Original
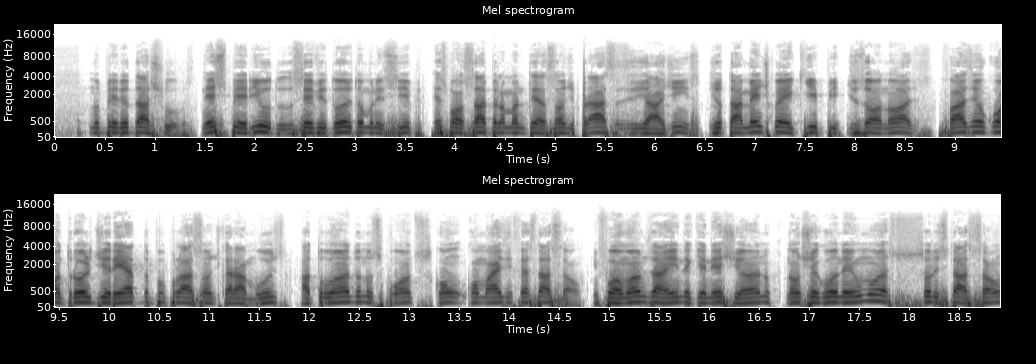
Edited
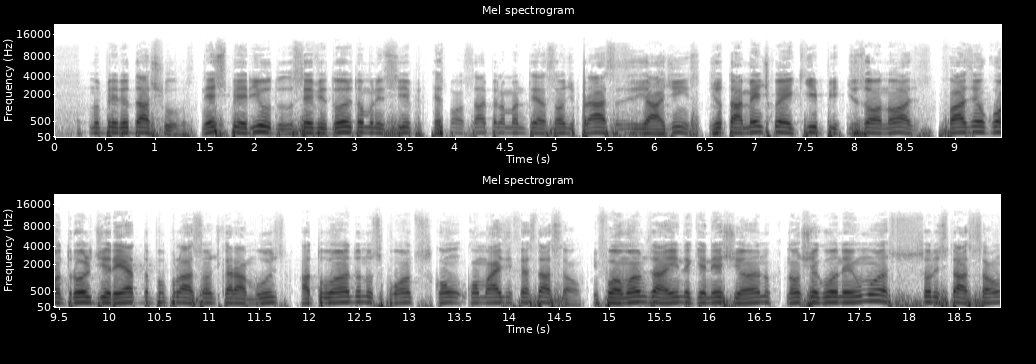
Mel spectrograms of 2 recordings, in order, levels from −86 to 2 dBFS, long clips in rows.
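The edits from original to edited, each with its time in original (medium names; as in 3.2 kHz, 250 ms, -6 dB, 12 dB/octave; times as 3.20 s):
3.87–5.40 s: fade in, from -19.5 dB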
